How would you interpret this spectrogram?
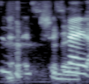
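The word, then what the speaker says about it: Sinéad: I said Sinhead O'Connor, and then I immediately knew that's not how you said it. Oh, God. I know that's not how you pronounce it. It's Sinead. I know it's Sinead.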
